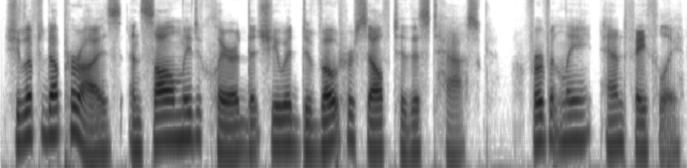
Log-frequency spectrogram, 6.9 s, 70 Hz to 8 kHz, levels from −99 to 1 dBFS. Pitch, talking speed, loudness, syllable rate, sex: 140 Hz, 165 wpm, -20 LUFS, 4.9 syllables/s, male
